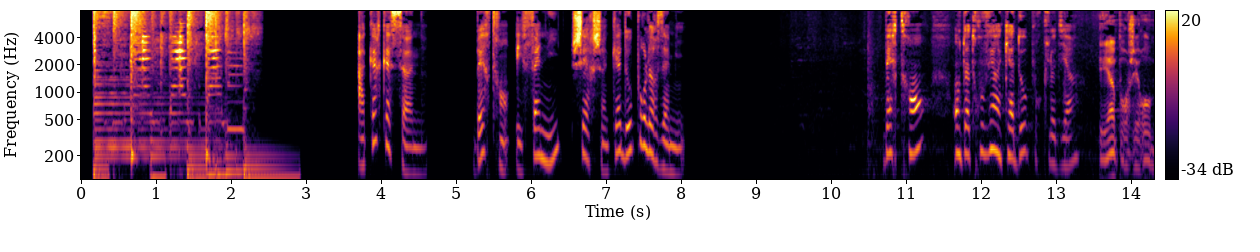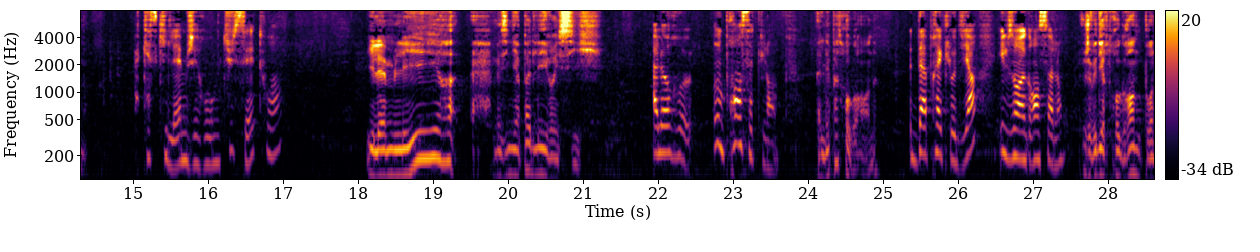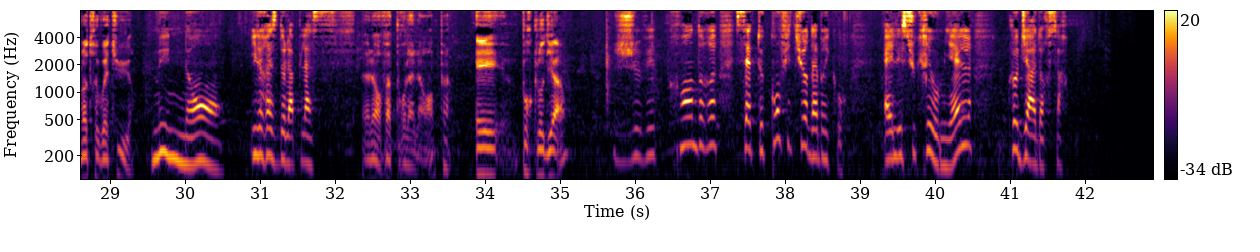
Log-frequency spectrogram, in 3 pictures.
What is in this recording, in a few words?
French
